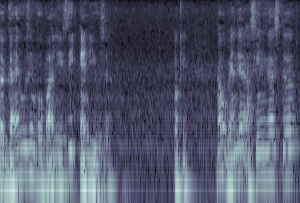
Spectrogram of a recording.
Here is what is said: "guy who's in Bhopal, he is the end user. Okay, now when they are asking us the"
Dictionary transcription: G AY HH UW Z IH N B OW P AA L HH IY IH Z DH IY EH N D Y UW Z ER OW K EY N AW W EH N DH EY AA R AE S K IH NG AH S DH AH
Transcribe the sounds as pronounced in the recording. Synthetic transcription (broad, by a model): G AY HH UW Z IH N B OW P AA L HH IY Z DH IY EH N D Y UW Z ER OW K EY N AW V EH N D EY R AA S IH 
